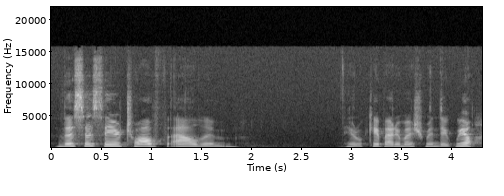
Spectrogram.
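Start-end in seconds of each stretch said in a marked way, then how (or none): 0.1-1.9 This is their twelfth album run together, is there near a j sound; quick and linked. Shown as a demonstration. Teacher repeating the sentence quickly and linked. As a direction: say it fast and joined. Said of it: "한 번 더요".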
